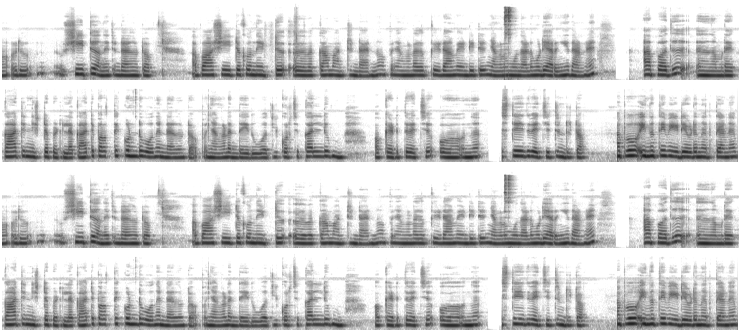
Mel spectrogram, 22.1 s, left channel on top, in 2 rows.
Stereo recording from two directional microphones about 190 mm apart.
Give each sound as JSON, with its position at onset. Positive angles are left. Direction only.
{"t": 0.0, "sound": "a sound", "side_deg": 5}
{"t": 0.9, "sound": "speech", "side_deg": 5}
{"t": 4.1, "sound": "speech", "side_deg": 25}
